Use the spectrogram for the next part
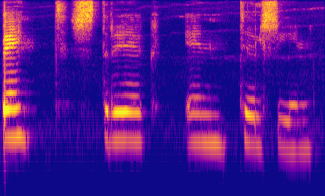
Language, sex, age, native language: Icelandic, female, 9, Icelandic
